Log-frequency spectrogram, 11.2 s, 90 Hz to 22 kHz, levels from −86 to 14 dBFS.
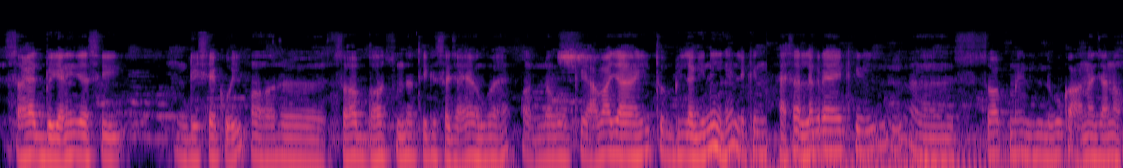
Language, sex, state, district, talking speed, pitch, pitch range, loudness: Hindi, male, Jharkhand, Jamtara, 195 wpm, 130 Hz, 125-140 Hz, -33 LUFS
